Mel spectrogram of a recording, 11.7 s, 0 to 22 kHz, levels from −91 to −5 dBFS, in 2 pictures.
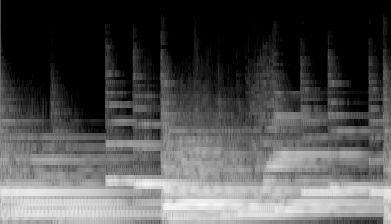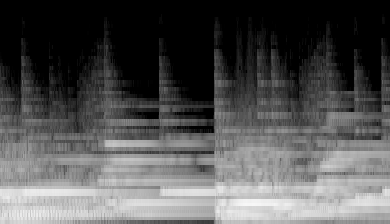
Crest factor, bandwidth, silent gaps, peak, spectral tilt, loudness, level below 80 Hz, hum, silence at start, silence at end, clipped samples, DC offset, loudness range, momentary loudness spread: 12 dB; 5.4 kHz; none; -2 dBFS; -10.5 dB/octave; -14 LUFS; -48 dBFS; none; 0 s; 0 s; under 0.1%; under 0.1%; 2 LU; 7 LU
